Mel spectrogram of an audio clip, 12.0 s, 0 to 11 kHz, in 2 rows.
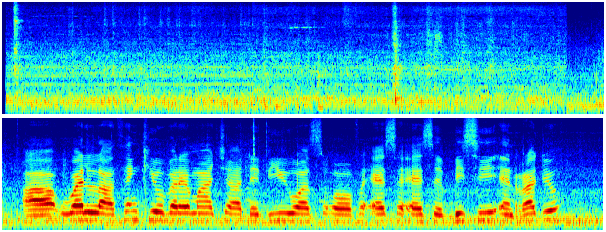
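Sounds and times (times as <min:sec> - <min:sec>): engines running: 0:00.0 - 0:05.7
whining tones: 0:00.0 - 0:05.7.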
